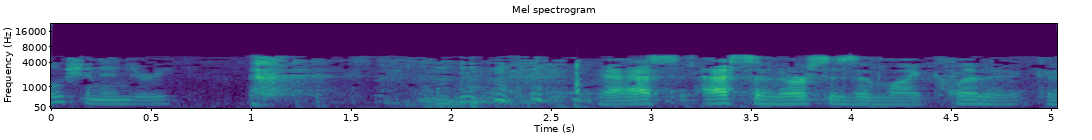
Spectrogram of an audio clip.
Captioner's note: chuckles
